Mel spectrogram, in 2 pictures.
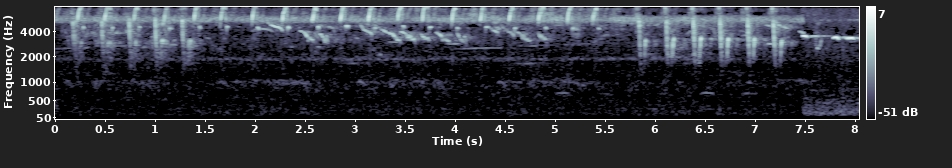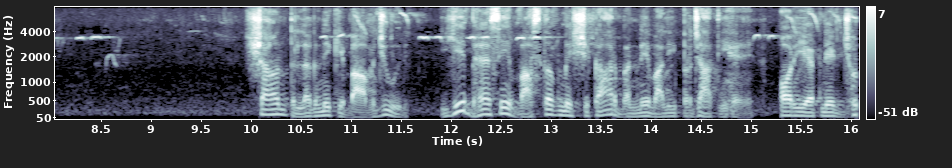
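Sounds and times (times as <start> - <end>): rapid high bird chirps: 0.0 - 8.8, 9.4 - 16.0.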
